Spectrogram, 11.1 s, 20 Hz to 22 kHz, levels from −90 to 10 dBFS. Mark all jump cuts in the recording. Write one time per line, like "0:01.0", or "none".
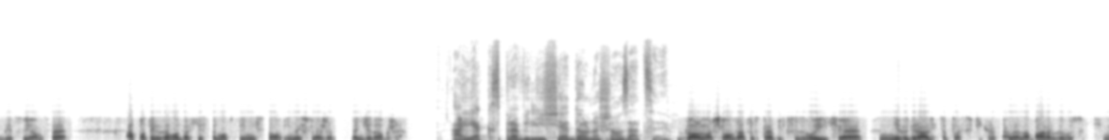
0:03.3
0:07.8
0:09.5
0:10.0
